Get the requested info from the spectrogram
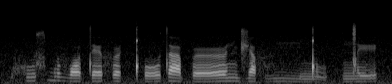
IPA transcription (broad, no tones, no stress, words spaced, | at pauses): xusbə vɔtɛfœ ǃʰota pœːnd͡ʒaf viːŋ͡ǃu | ŋ͡ǀe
